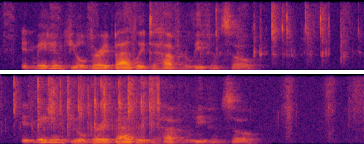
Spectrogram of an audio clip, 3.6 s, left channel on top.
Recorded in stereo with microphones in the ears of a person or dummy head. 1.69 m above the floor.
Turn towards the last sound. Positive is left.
turn(degrees=45)  # may be behind; listen again after turning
